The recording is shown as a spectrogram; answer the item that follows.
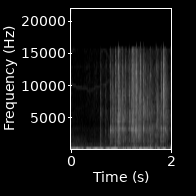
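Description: Foil Pokémon card booster pack crinkling as it is handled and torn open, a dense run of crackles starting just under a second in.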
